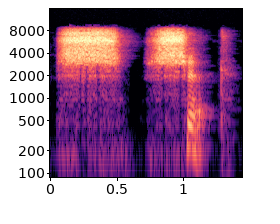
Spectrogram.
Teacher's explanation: the esh makes the shook sound, and that's voiceless palatal, or it can also be called postalveolar fricative, and it's formed in the back by that hard palate.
